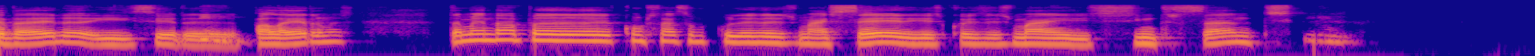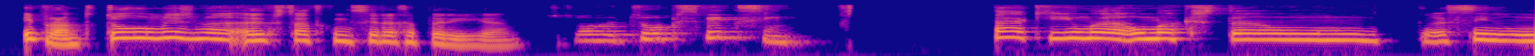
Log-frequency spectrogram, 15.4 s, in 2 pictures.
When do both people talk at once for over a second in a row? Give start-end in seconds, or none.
none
